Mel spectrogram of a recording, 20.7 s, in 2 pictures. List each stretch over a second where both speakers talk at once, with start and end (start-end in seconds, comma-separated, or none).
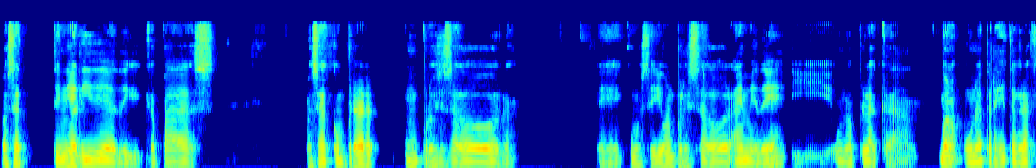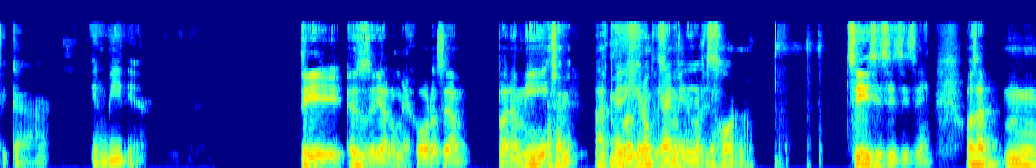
15.8-17.7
